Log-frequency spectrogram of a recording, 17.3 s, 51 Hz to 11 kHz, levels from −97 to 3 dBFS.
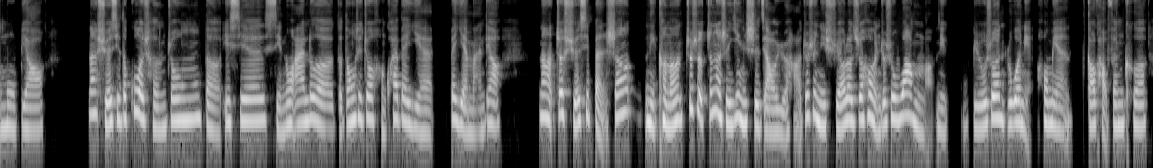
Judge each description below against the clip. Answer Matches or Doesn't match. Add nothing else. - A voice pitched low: Doesn't match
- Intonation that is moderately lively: Matches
